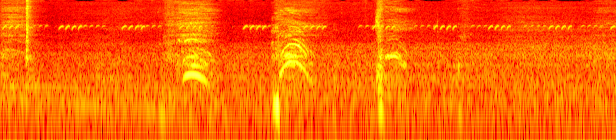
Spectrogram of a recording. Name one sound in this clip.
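A young man laughs and shouts nearby.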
